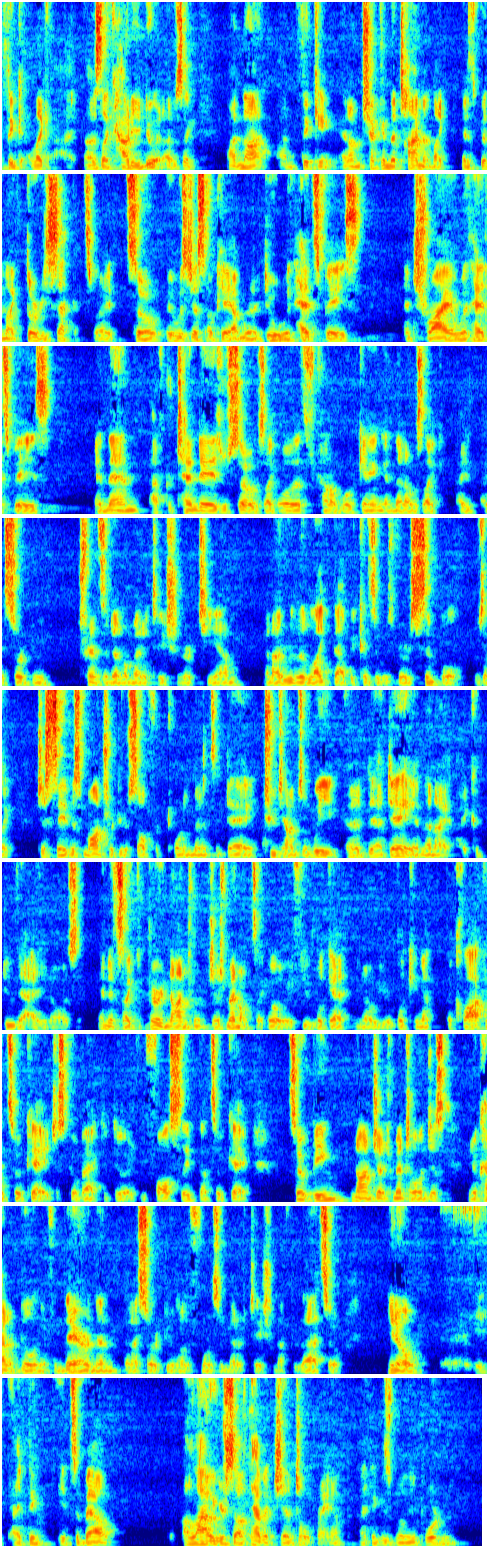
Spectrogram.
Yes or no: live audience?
no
